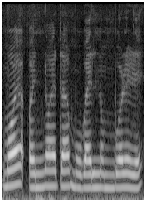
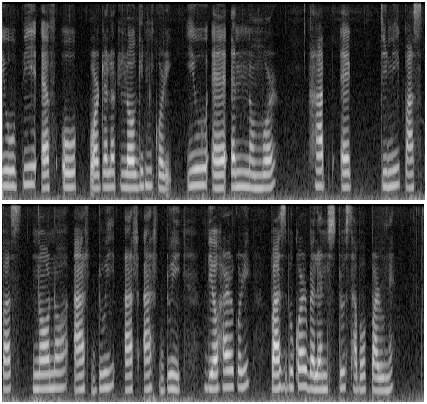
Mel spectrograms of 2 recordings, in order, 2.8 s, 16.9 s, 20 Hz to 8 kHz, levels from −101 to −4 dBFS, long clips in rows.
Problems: background sounds at intervals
